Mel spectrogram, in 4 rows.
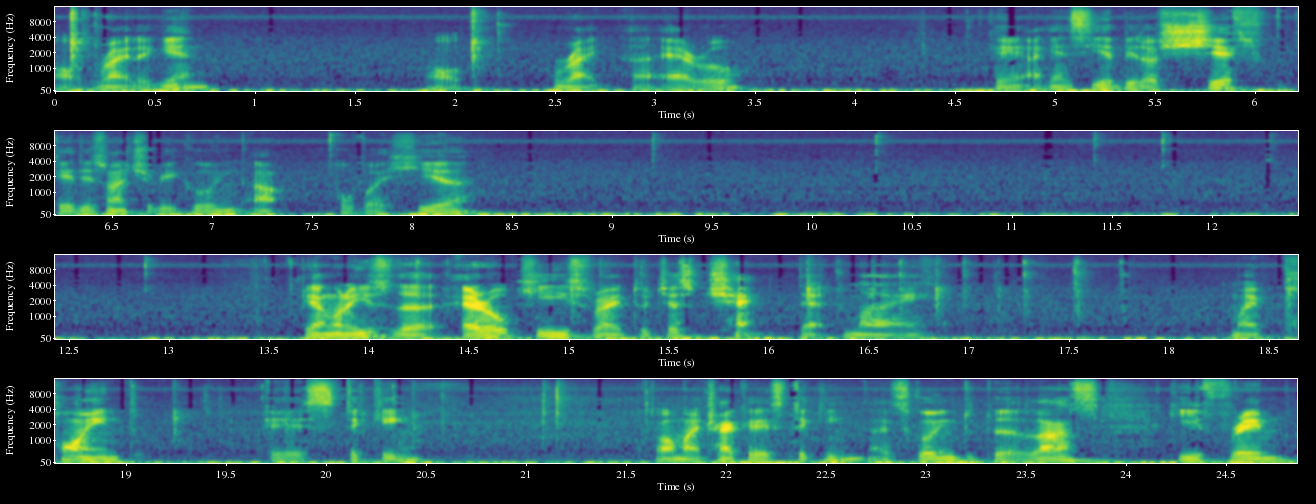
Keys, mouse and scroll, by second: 0.0 alt+Right, 2.0 alt+Right, 6.0-11.1 drag, 14.2 Left, 14.9 Right, 15.3-16.8 typing, 17.1 Left, 17.3 Right, 17.5 Left, 18.3-20.1 typing, 20.4 Right.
